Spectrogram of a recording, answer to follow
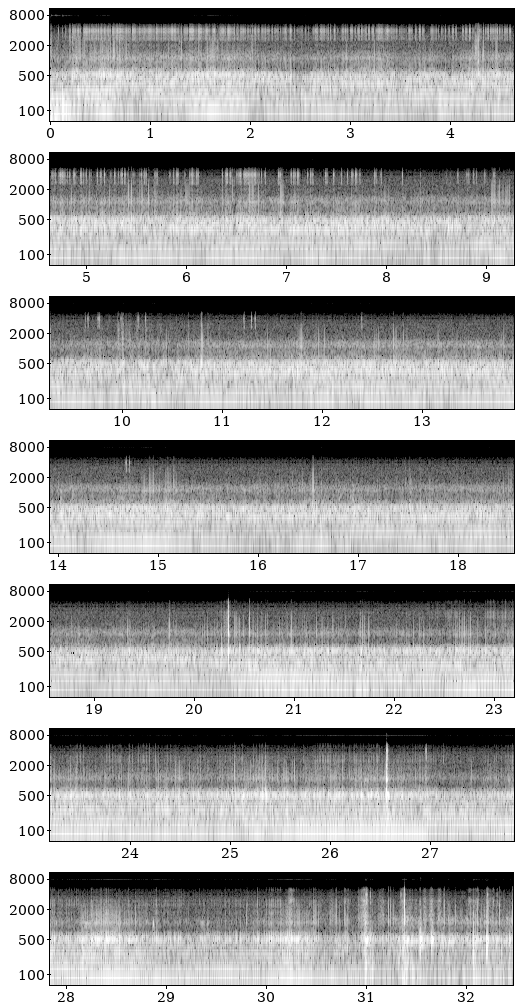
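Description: Steady rumble of a bicycle rolling along an asphalt road, heard from a bike-mounted camera: tyre noise and wind on the microphone. It grows a little louder in the second half, and a few knocks come near the end as the bike reaches a rougher surface.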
